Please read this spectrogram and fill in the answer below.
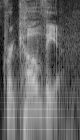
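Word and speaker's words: Cracovia: one recovery is polish somebody in the chat was telling me that it's pronounced krakovia and that's why we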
